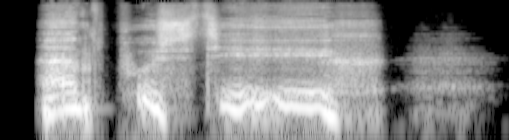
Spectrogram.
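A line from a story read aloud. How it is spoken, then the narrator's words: Barely audible rasp. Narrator (Russian): еле слышно прохрипел он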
